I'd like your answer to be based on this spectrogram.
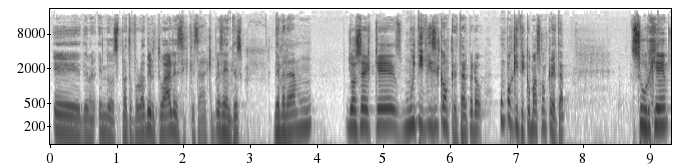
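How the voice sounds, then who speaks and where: A man with a somewhat high voice moderating a panel discussion. He leads the talk toward audience questions, often breaking off and restarting his phrases. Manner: searching for words, restarts phrases.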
